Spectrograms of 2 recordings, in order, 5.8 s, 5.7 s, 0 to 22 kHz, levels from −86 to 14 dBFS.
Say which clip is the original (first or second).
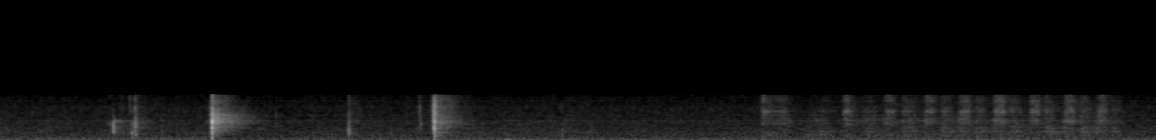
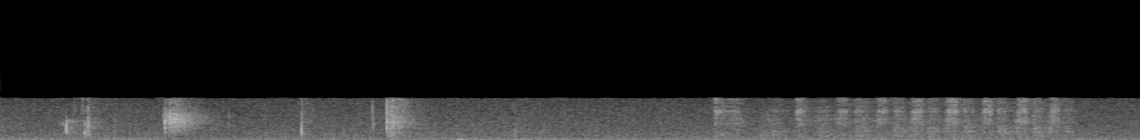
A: second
